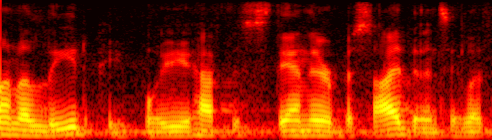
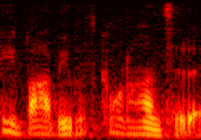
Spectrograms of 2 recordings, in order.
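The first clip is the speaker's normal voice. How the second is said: very quiet, toned-down, slightly lifted soft voice; 6 semitones higher, 12 dB quieter than usual. Demonstrating how to de-escalate with a seated child, speaking in a lowered voice. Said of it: "Lower your voice in a different tone".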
